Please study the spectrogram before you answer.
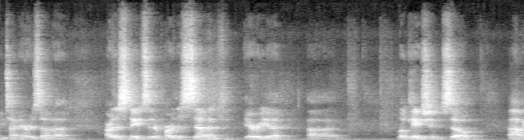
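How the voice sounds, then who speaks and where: A man giving an informal amateur radio club presentation, chatty, with lots of fillers and restarts. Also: lowish voice. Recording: far-off mic in a very echoey room with faint noise.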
